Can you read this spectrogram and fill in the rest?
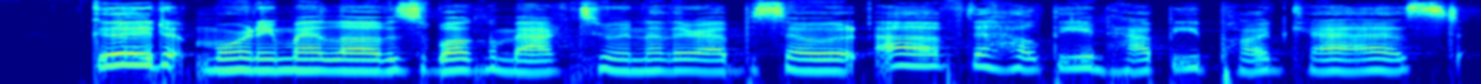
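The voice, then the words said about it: Raspy morning voice. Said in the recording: “I'm recording this super early in the morning, so if I sound like a raspy toad, that's why.”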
